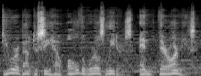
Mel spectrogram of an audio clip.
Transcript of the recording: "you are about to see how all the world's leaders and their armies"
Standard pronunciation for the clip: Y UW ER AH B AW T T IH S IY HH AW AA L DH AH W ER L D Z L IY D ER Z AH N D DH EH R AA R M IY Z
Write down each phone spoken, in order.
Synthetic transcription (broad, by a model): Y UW ER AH B AW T T IH S IY HH AW AA L DH AH W ER L D Z L IY D ER Z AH N DH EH R AA R M IY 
